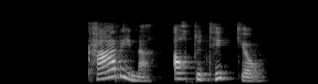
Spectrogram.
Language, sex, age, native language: Icelandic, female, 30-39, Icelandic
